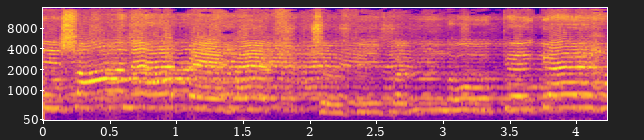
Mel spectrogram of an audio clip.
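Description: A boy singing a naat, an Urdu devotional song in praise of the Prophet, in an ornamented style with wavering, bending notes.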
